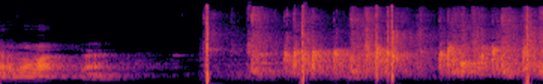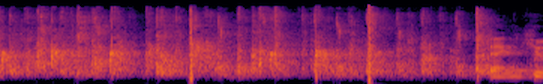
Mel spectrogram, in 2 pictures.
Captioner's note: audience applauds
